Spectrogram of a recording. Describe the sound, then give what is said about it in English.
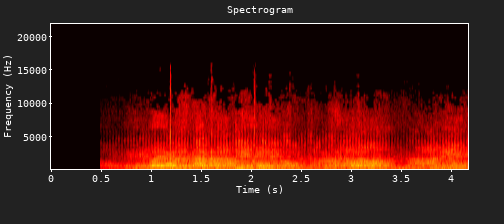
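A crowd of demonstrators at a rally and march in support of Spanish High Court Judge Baltasar Garzón shouting together, chanting "Garzón, amigo, el pueblo está contigo", a loud, sustained mass of overlapping voices with rhythmic chant-like swells, starting abruptly after a brief silence and continuing steadily. “Demonstrators at a rally and march several weeks ago in support of embattled Spanish High Court Judge Baltasar Garzón, shouting, "Garzón, amigo, el pueblo está contigo."”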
